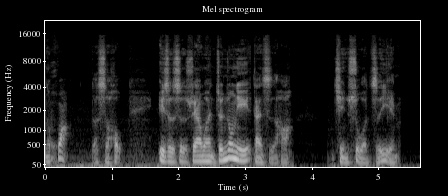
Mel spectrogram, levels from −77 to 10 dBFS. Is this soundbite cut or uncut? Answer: uncut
